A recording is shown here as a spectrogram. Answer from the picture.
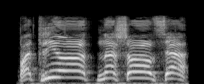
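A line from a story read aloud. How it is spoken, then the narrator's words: Grandmother screaming. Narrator (Russian): вопила бабушка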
